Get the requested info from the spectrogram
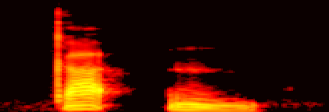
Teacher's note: Make the stop T and fall to the N sound.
